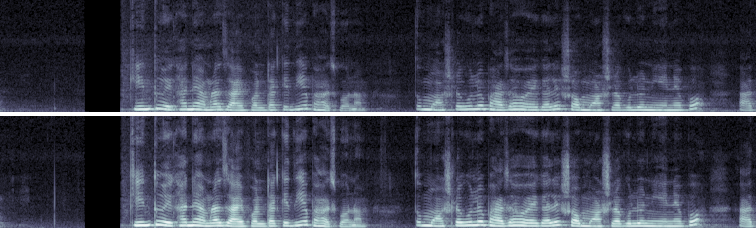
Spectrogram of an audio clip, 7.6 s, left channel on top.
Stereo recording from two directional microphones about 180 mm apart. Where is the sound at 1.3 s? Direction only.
35° right (ahead or behind).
